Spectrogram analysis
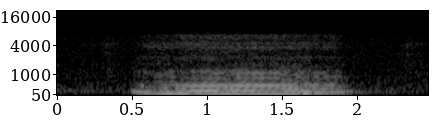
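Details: Pet dog snoring: one long, humming, steady, tonal snore on a breath from the sleeping dog.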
